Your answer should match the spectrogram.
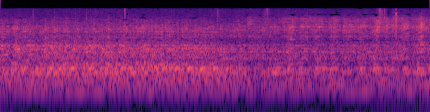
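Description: A small airplane engine runs steadily at a low, even drone as it taxis this way, a constant rumbling hum that stays loud throughout with no voices.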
